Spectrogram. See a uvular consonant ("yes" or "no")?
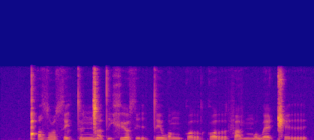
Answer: no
